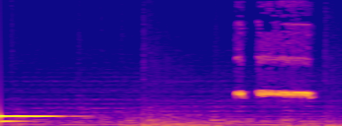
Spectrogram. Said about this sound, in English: Well, the final whistle has blown.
